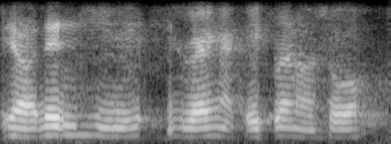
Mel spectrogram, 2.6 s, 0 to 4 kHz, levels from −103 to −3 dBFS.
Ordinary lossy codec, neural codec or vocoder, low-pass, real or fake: Opus, 24 kbps; codec, 16 kHz in and 24 kHz out, 1.1 kbps, FireRedTTS-2 codec; 3.6 kHz; fake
